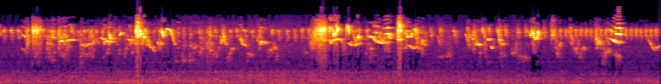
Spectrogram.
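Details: Pet budgerigar in full warbling song for teaching other cage birds: a long, soft, rolling chatter of high buzzy notes, punctuated by a few loud sharp clicks and squeaky whistles.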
